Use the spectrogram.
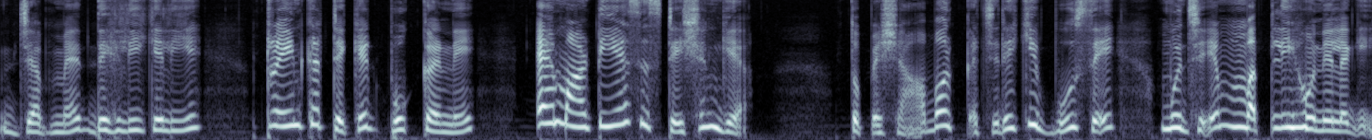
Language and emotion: Urdu, disgusted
